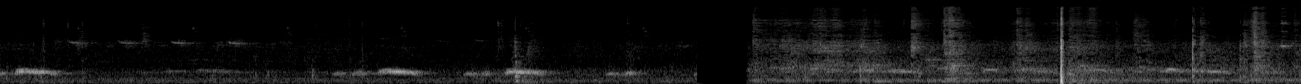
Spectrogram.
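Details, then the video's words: Spotted dove cooing: soft low hooting coos repeated in short phrases over the first half, followed by a brief gap and then a noisier stretch with a sharp click. "Spotted Dove Cooing"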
